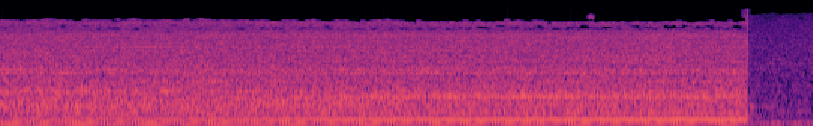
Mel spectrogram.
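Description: Steady hum of a ventilation fan motor in a small tiled bathroom, cutting off suddenly near the end.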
